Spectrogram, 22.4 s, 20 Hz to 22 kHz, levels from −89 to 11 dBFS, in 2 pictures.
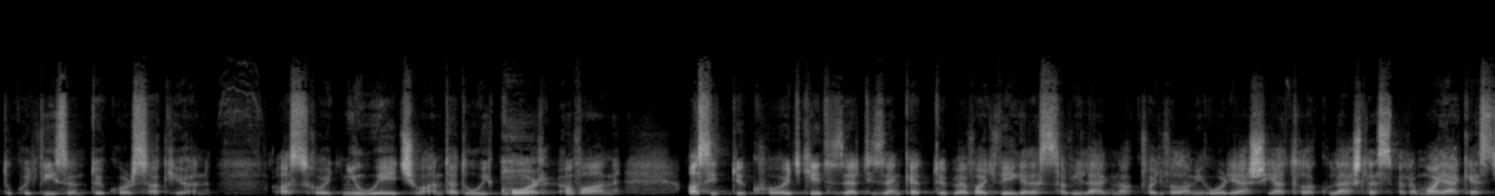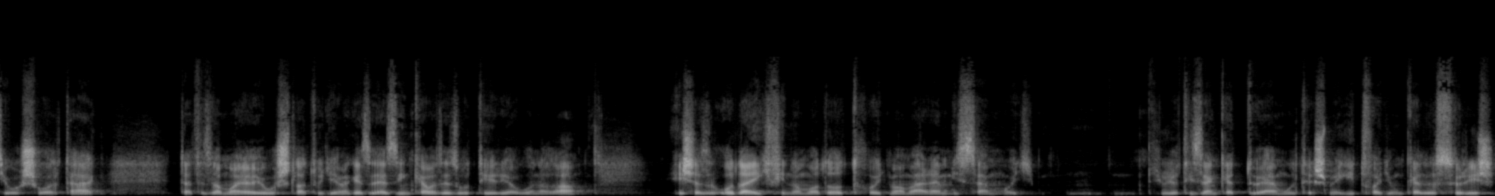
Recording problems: thin; very; fading below 350 Hz

